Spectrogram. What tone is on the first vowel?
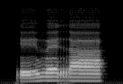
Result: rising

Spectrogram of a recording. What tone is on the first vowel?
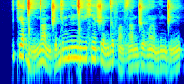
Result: high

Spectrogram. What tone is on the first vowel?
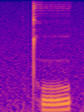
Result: rising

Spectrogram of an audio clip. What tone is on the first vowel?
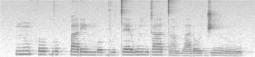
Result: high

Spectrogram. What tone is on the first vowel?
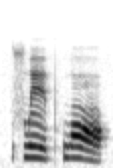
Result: falling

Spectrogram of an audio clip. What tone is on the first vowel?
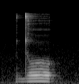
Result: falling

